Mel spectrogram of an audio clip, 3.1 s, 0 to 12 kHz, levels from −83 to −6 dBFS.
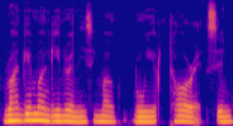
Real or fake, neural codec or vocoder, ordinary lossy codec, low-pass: fake; codec, 24 kHz, 0.9 kbps, WavTokenizer, small release; none; none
